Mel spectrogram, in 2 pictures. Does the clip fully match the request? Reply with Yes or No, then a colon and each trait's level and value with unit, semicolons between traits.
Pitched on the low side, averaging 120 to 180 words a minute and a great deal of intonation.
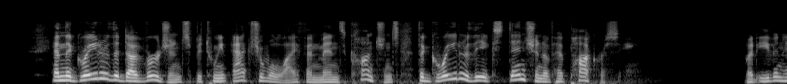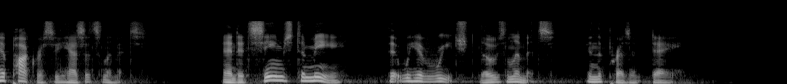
Yes: low, 130 Hz; average, 145 wpm; wide, 7.8 semitones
